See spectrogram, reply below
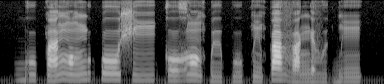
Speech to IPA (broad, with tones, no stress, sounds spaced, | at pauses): ɡ͡b u˨ p ã˨˦ ŋ ɔ̃˧ ŋ u˦ k͡p oː˦ ʃ iː˧ k o˧ ɣ ɔ̃˦˨ k͡p ɨ˨ p u˨˦ p ĩ˨ p a˦ v a˨ ŋ ɛ˨ v ɨ˨ ɡ͡b ĩ˧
